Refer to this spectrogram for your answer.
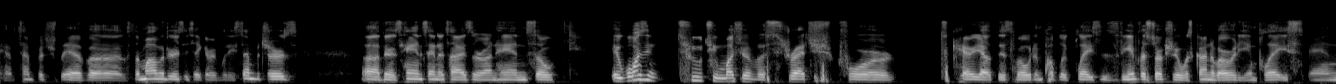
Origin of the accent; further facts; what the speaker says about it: Canada; I mean, I'm from Canada, and I can't recall ever being in Canada at a time when people seemed really excited to vote.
